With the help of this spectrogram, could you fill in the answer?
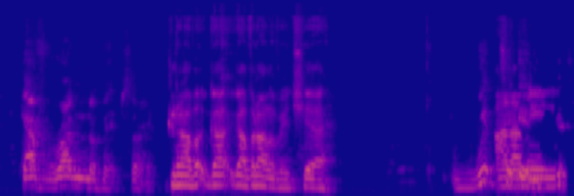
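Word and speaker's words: Gavranović: I pronounced it wrong. Gavranovic, sorry.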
